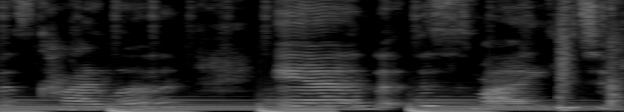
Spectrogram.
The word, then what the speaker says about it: Kyla: is Kyla, and my name is Kyla, not Kayla. All right, that's kind of one of my big pet peeves when people call me Kayla, because it's literally spelled or pronounced how it's spelled. K-A-I is Kai, L-A is La, Kyla.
